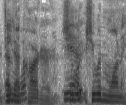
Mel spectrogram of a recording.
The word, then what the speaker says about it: Deana Carter: And don't you tour with the country music artist Deanna? Yes. Dena. Dina Carter.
